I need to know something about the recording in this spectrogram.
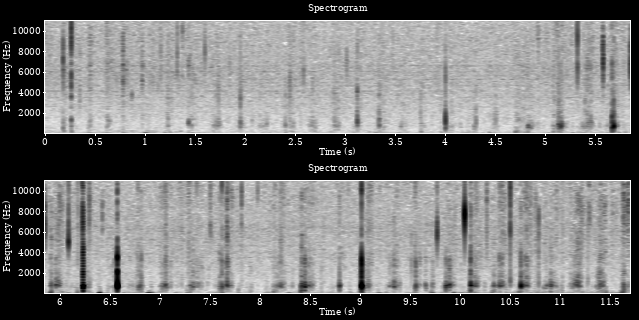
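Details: Pet rabbit eating a carrot songpyeon, a holiday treat shaped from carrot for Chuseok; rapid crisp crunching clicks about two per second, quieter near two seconds and growing louder and denser toward the end.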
